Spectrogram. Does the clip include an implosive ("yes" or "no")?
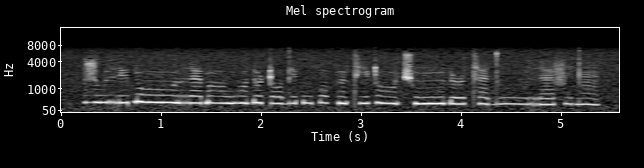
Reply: yes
